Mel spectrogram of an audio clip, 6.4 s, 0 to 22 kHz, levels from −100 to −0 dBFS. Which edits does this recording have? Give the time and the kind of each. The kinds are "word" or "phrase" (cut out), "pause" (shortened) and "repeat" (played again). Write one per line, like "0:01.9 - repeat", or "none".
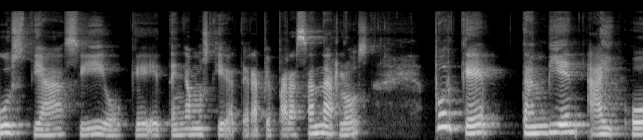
none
